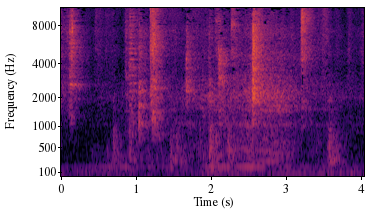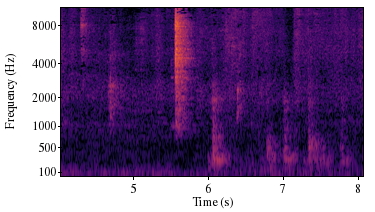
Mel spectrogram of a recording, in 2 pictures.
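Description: A pencil scratches along a wall.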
